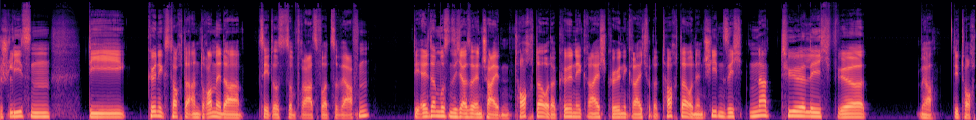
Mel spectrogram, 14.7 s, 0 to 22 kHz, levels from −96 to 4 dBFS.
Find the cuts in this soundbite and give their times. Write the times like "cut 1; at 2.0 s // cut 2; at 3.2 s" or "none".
none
